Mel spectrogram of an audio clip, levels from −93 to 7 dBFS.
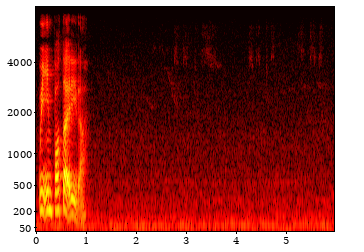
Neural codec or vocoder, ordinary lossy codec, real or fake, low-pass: none; none; real; 7.2 kHz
